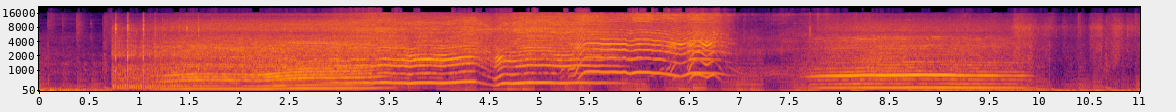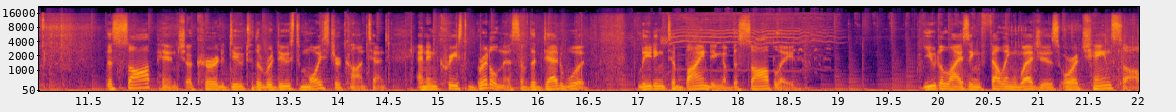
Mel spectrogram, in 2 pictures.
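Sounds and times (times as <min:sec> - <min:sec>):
chainsaw engine revving: 0:00.7 - 0:10.2, 0:16.8 - 0:18.8.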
